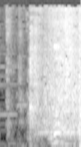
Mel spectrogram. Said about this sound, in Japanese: じゃあもうちょっとしたライブ終わって、僕は掃除をしようかと。掃除機だ。掃除機をして、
